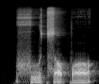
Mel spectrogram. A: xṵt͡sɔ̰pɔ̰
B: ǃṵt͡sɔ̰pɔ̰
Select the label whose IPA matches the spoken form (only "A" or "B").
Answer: A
